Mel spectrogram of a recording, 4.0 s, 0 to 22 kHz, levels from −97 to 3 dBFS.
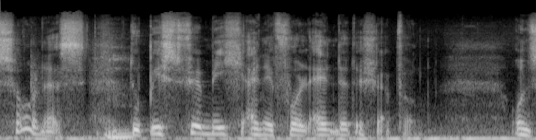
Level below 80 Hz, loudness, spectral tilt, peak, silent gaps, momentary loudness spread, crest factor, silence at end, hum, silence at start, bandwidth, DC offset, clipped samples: -30 dBFS; -22 LUFS; -4 dB/octave; -8 dBFS; none; 12 LU; 14 dB; 0 s; none; 0 s; 15.5 kHz; under 0.1%; under 0.1%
